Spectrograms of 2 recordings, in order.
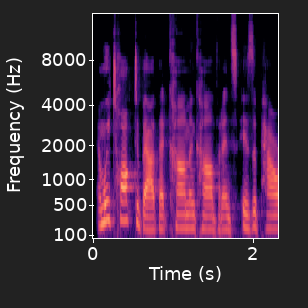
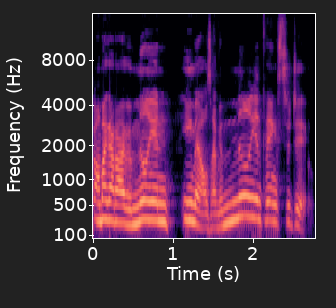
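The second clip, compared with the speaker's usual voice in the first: hurried, louder overwhelmed groan; mock morning dread; 5 semitones higher, 5 dB louder, faster than usual. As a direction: rush it like the inbox is burying you. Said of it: "with dread".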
